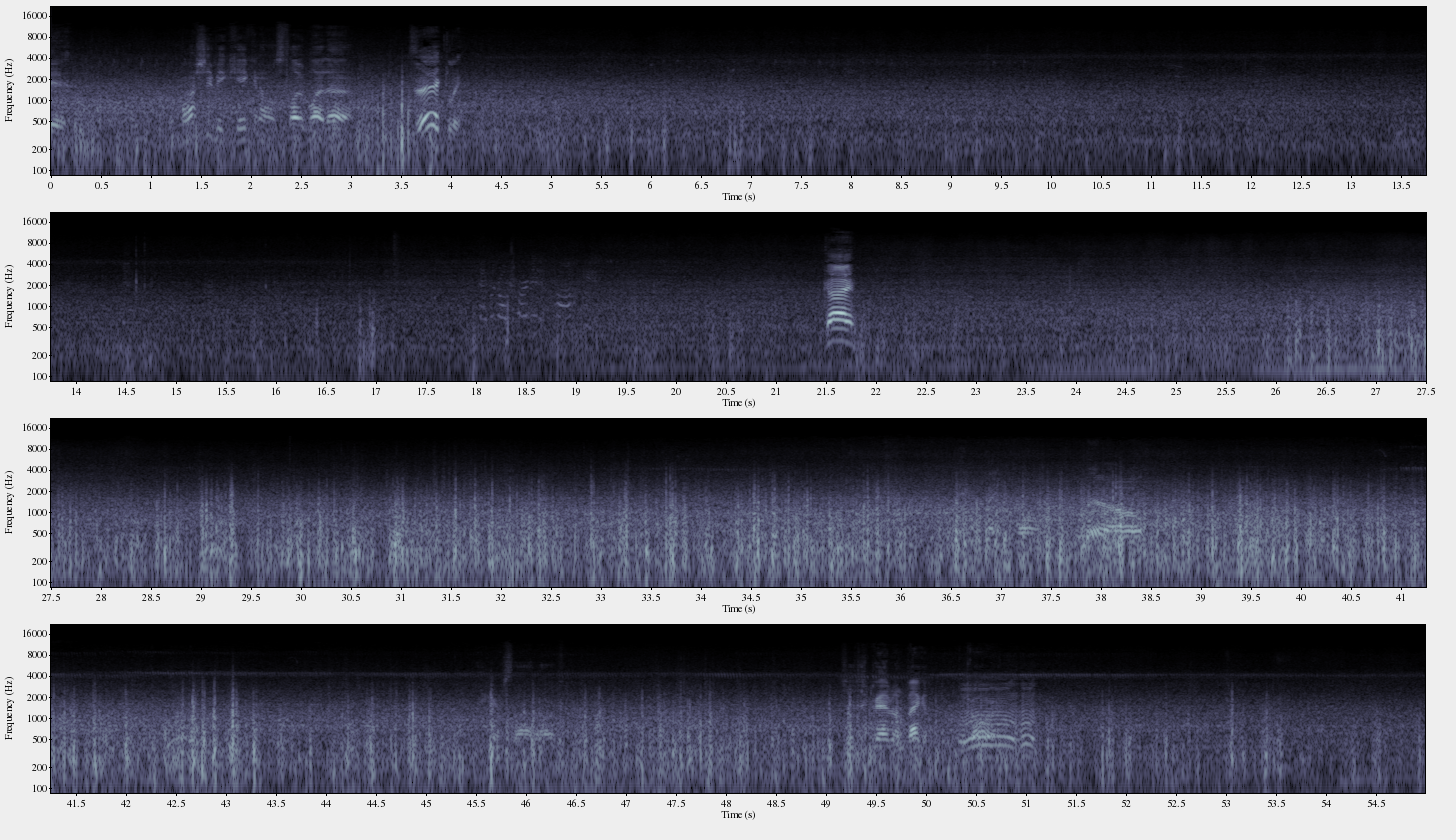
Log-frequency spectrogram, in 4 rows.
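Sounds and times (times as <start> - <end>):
rushing road movement noise: 0.0 - 54.9
wind buffeting microphone: 0.0 - 54.9.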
